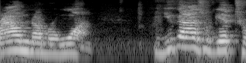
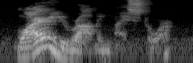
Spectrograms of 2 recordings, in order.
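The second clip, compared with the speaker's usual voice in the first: very cold, icy, hushed whisper; 6 semitones lower, 9 dB quieter than usual. Narrating a scene, the speaker voices an armored figure questioning the group, very cold voice. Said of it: "in a very cold voice".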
